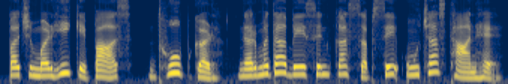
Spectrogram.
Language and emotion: Hindi, neutral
